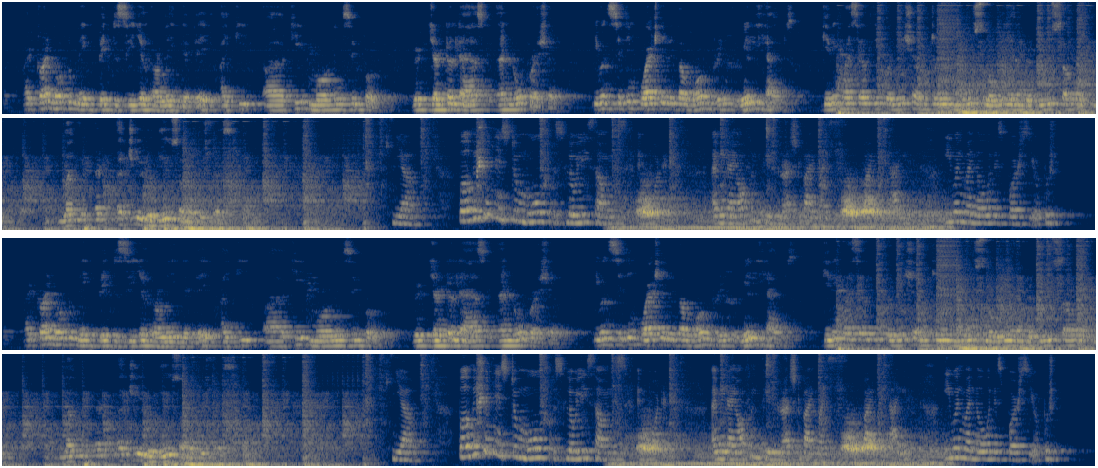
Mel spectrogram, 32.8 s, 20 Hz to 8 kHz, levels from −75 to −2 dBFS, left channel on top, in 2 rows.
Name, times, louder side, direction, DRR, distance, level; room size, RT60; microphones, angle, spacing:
voice 1, 0.3-5.6 6.1-8.4 8.9-11.8 12.3-19.9, left 1 dB, 80° left, 3 dB, 0.5 m, -27 dB
sound 1, 12.5-21.8, left 1 dB, 55° right, 1.2 m, -29 dB
Splash splatter, 21.8-22.3 22.7-23.0 23.5-23.8 24.5-24.8 25.5-25.9 26.4-26.7 27.2-27.4 27.9-28.2 28.6-29.0 29.5-29.8, equal, 10° right, 1.0 m, -44 dB
voice 2, 22.3-28.8 29.2-32.2, right 2 dB, 30° right, 1 dB, 0.4 m, -33 dB
sound 2, 25.4-30.6, left 1 dB, 40° left, 0.9 m, -28 dB
2.6 x 2.1 x 2.3 m, 0.87 s
head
